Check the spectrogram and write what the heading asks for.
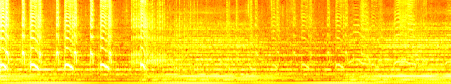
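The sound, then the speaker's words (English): Calls of two endangered crane species in the DMZ between North and South Korea ring out repeatedly, a flock of loud, trumpeting honks and squeaky whoops overlapping over a steady low rumble, with no talking. “Today, we're heading to the DMZ between North and South Korea, where two of the world's most endangered crane species have found an accidental bird sanctuary.”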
